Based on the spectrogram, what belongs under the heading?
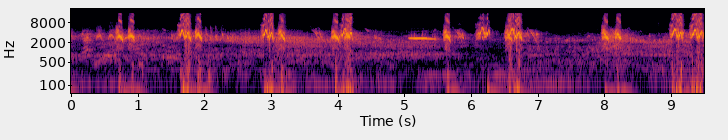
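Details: Osprey at a ranch nest with leftover fish on 13 June 2018 in late morning; paired and clustered high chirps repeated roughly once a second at uneven intervals, with a low hum beneath.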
